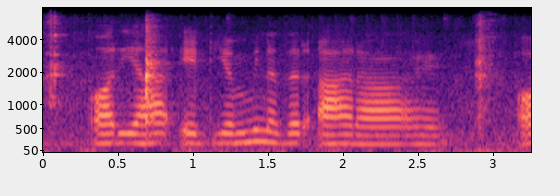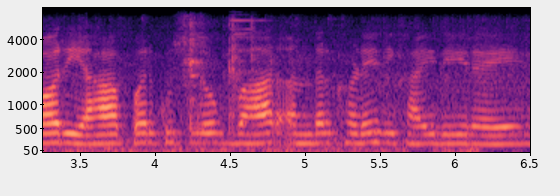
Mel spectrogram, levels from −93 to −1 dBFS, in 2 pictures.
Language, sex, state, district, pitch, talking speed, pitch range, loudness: Hindi, female, Maharashtra, Gondia, 195 Hz, 175 wpm, 185-200 Hz, -25 LUFS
